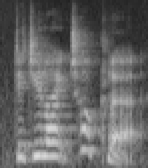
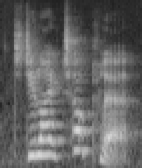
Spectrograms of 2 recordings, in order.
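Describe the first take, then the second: First: The words run together, with you reduced. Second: The same.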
